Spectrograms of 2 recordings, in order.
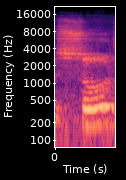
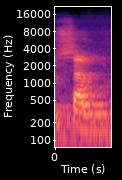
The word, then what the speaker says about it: Saul: Il y a un type qui s'appelle Saul ou Saoul, je ne sais pas, on prononce comme on veut, ça dépend des traductions.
